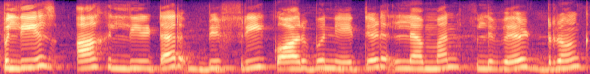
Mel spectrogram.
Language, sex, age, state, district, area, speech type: Kashmiri, female, 18-30, Jammu and Kashmir, Kulgam, rural, read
